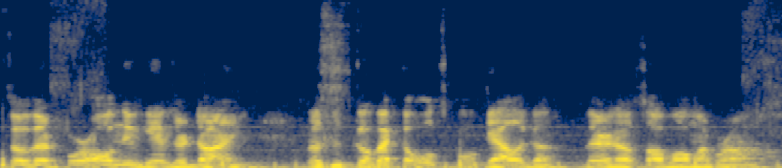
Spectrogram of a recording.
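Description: A man talks very fast in a fairly even tone, with noticeable background noise behind him. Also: medium pitch for a man. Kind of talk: casual gameplay commentary.

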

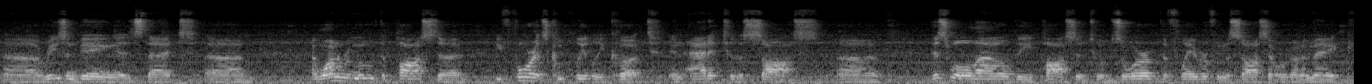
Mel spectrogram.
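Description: Noticeable background noise sits under a man's voice. He speaks at a moderate pace with ordinary pitch variation. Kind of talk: tutorial. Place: kitchen. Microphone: phone near.

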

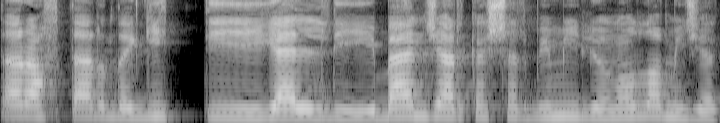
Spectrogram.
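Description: A woman shouting loudly at a high pitch, fairly slow pace, on a very clean recording with a silent background. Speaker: gaming youtuber. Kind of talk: gameplay commentary. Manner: loud, shouting.

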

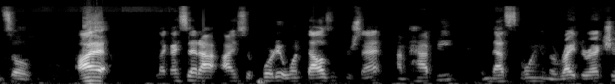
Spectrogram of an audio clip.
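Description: Against a quiet background with a dry, echo-free sound, a man with a fairly high pitch speaks in a bright, sharp tone, keeping his intonation fairly even while his loudness swings widely. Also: moderate pace. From US, Yuba City California, Mexican family; California. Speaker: kabaddi player. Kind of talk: interview. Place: open country. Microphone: handheld.

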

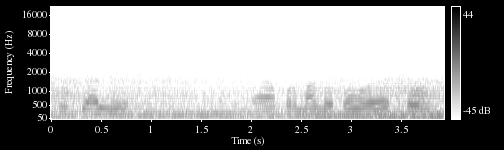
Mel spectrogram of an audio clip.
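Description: A man talks at a very slow pace. Loud background noise runs behind him. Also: dry sound with no echo. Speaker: vlogger. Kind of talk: casual vlog commentary. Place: street. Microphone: phone near.

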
